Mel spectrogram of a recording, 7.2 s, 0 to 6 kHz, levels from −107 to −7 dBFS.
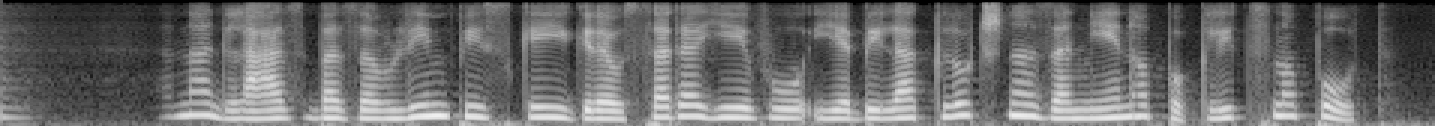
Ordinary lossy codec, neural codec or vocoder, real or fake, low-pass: none; codec, 16 kHz, about 1 kbps, DyCAST, with the encoder's durations; fake; 5.4 kHz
